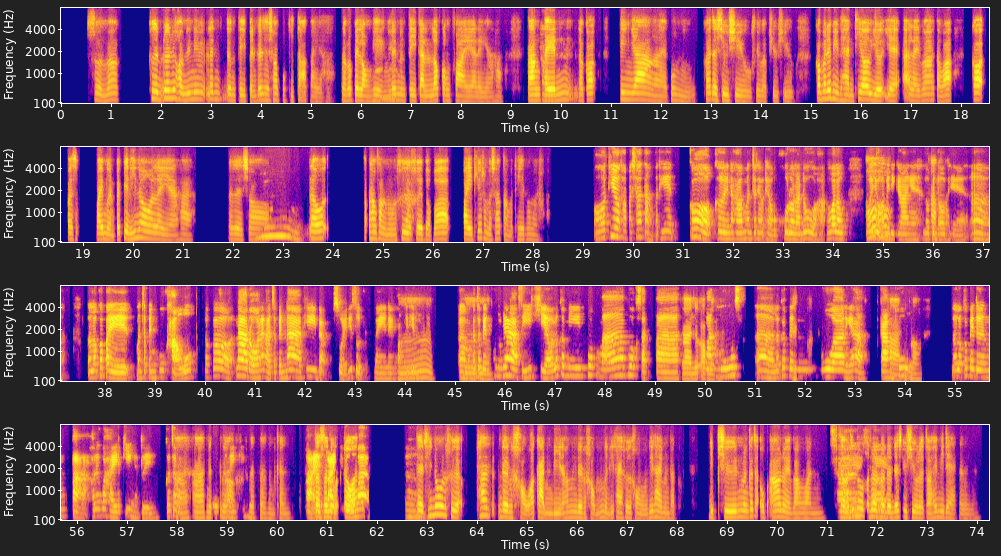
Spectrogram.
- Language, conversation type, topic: Thai, unstructured, คุณชอบไปเที่ยวธรรมชาติที่ไหนมากที่สุด?
- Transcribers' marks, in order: in English: "แพลน"; tapping; other noise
